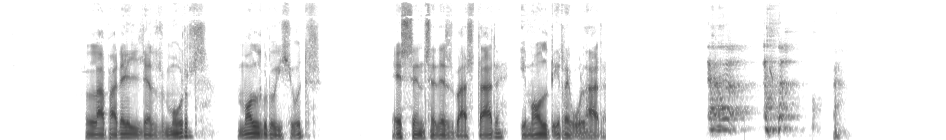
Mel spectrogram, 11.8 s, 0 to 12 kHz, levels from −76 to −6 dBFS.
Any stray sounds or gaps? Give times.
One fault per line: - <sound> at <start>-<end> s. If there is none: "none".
- cough at 8.8-10.3 s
